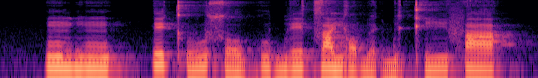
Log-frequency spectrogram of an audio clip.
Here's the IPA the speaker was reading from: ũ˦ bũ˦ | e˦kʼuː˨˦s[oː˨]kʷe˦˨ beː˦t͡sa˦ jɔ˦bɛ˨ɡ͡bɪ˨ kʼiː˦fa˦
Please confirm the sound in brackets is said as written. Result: yes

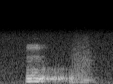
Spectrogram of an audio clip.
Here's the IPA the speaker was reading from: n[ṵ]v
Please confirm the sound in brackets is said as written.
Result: yes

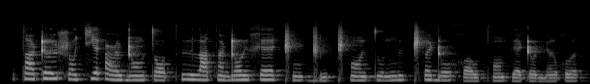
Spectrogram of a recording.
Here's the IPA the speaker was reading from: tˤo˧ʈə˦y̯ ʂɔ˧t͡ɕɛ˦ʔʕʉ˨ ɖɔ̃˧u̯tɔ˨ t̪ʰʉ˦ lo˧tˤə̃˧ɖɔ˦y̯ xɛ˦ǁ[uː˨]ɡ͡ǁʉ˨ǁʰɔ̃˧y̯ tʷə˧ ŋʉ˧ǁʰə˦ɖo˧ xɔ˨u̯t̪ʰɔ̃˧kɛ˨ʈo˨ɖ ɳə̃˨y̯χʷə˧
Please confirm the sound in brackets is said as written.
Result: no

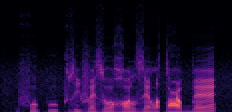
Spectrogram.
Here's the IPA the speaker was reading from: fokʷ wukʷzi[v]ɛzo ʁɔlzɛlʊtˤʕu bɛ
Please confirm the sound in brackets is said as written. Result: yes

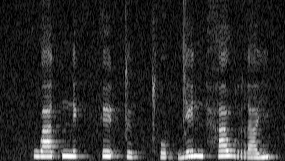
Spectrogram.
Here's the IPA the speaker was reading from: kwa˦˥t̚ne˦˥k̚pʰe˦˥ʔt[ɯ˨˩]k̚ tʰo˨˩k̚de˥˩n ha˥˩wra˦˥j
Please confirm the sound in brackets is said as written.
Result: yes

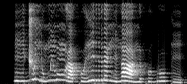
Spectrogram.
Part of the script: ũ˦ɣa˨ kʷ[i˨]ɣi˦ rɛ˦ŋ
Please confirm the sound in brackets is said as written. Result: no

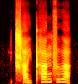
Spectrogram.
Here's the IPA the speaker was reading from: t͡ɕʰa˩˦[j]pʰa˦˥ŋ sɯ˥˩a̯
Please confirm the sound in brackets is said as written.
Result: yes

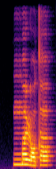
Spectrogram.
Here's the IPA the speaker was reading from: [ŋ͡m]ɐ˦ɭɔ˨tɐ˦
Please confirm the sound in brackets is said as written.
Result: yes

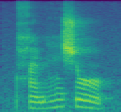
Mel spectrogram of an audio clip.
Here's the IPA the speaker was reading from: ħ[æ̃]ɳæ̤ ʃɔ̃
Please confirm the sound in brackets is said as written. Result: yes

